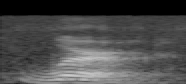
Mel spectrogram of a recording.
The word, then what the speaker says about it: worm: Worm. Y aquí tenemos que también ser cuidadosos con la pronunciación, porque hay otra palabra en inglés que es warm, ¿sí?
